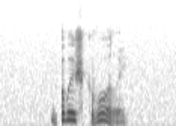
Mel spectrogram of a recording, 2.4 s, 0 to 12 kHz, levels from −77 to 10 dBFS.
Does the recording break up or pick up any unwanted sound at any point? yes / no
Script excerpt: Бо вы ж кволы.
yes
